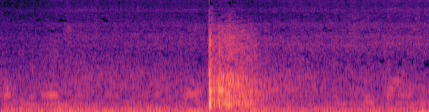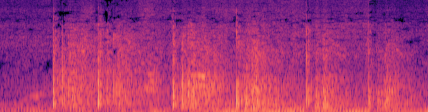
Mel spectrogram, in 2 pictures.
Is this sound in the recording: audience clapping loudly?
no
